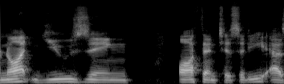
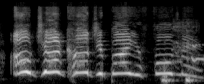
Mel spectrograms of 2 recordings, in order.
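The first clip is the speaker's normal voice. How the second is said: high, shrill, loud motherly exclaiming voice; 8 dB louder than usual. Imitating a mother listening back to this talk: impersonation of my mother. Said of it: "a dead ringer impersonation of my mother".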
